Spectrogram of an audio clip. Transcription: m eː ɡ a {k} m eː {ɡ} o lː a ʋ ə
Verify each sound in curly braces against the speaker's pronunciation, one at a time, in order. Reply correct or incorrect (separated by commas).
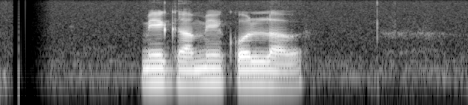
incorrect, incorrect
